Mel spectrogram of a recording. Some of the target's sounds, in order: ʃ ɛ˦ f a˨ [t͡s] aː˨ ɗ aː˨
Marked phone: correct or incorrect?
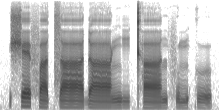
correct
